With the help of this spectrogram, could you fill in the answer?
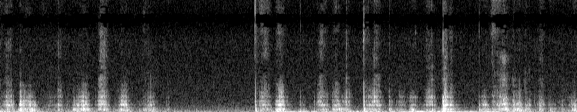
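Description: A quiet run of short, papery scratches and muted taps, with a pause in the middle. Nothing rings; every touch dies within a blink. That dull, dry texture comes from nails dragging over the firm, embossed leather cover of an old hardback. A low hum sits underneath.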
